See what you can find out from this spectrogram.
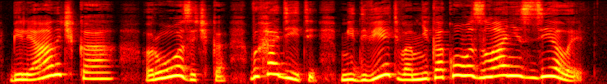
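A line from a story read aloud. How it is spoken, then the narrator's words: Calling out. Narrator (Russian): крикнула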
